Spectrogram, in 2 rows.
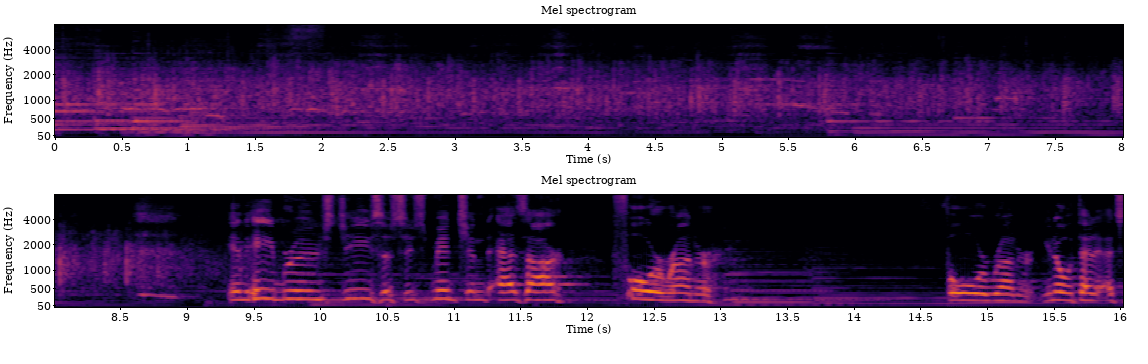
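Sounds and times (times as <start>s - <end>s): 
audience clapping: 0.0s - 9.6s
speech: 9.4s - 13.1s, 14.8s - 16.0s.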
